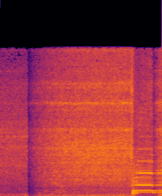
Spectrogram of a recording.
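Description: A steam locomotive whistle blows on a train journey to the town of Machadodorp, with a harsh, rushing hiss of steam, then sharpens into a loud, bright tone for a short burst near the end, piercing.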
